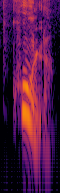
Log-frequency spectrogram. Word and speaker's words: cool: O L é pronunciado de uma maneira bem clara em francês. Olha só. Cool. Na ponta da língua, ela encosta lá no céu da boca.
